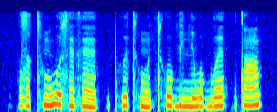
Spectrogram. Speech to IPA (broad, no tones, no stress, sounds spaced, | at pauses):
zˤ ɯ tʰ ũ w o s ɛ̃ x ɛ̃ | pʰ ɯ tʰ ũ tʰ o ɡ i n i w o ɡʷ ɛ | tˤ ũ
